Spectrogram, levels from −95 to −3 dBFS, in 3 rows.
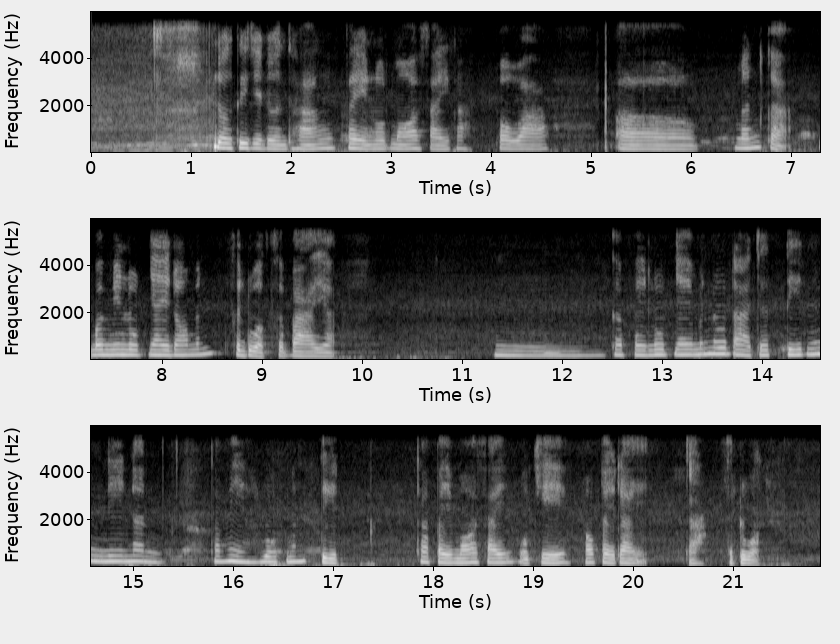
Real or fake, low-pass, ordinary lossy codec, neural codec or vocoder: fake; 5.4 kHz; none; codec, 16 kHz, 16 kbps, FreqCodec, smaller model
